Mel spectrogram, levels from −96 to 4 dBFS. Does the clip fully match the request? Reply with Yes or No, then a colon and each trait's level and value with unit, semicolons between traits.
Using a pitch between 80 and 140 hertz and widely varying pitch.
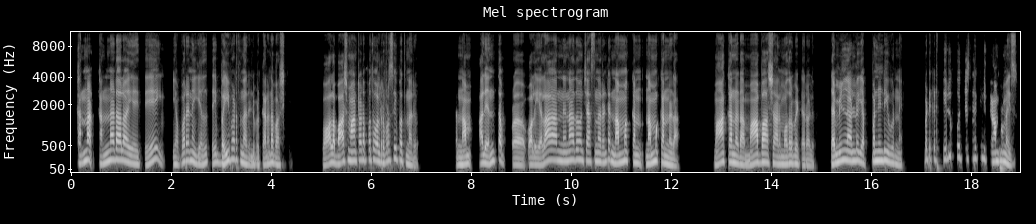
No: medium, 165 Hz; wide, 5.8 semitones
